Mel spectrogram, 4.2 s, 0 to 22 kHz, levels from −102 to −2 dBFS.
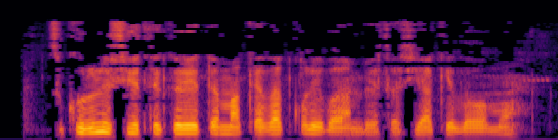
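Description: Throughout the speech, the treble stops dead near 11.5 kHz, and the remaining detail sounds watery and swirly, with chirpy sibilants and smeared onsets. The likely cause is heavy MP3 compression at a low bitrate, around 32 kbps. A spectrogram shows a flat ceiling and flickering holes between bands.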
